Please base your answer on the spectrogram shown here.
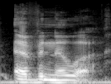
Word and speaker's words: Evanilla: You say it Evanilla. Evanilla. Because you get it, Evan is vanilla.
